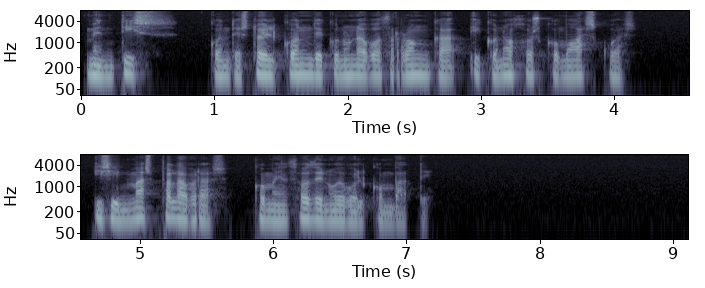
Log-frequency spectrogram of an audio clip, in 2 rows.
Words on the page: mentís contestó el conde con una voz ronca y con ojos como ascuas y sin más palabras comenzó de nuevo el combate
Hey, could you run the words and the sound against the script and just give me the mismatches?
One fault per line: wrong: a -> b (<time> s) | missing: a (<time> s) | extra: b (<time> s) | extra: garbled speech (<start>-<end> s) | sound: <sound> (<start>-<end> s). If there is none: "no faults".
no faults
